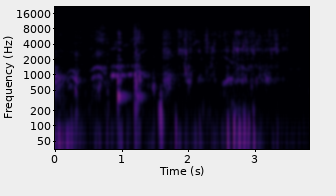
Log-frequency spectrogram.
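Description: Water dripping and being poured out on a farm outing, with small splashes and trickles heard close by, faint overall and mixed with brief quiet voices.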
